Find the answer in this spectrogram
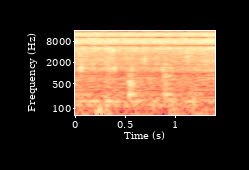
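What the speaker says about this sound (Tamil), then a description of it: "அப்புறமா வெங்காயம், தக்காளி அதெல்லாம் போட்டு நல்லா வதக்கிக்கோங்க." Onion and tomato sauté in hot oil with mustard seeds, garlic and chillies, producing a continuous close, moderate sizzle with faint stirring and no voices, heard for just over a second.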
